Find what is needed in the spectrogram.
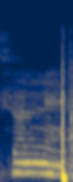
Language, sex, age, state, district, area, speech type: Hindi, male, 30-45, Uttar Pradesh, Mau, rural, read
